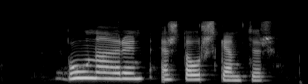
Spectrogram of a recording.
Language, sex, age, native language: Icelandic, female, 40-49, Icelandic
